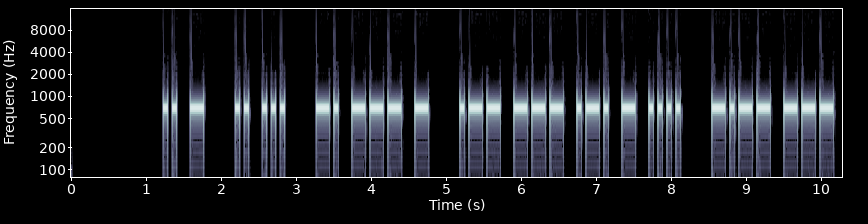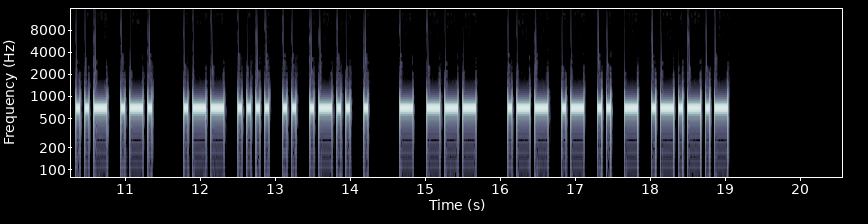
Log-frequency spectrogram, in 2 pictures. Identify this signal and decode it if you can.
Morse code, heard as a keyed tone, about 20 wpm, 700 Hz. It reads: IT IS NOT WORTH YOUR WHILE TO WAIT.
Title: Sentences from Top 1000 Words - Review Part 1 - 20wpm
